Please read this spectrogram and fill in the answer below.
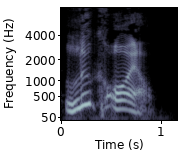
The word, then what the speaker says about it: Lukoil: But Luke Oil, I never was for sure how to pronounce it, L-U-K-O-I-L.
